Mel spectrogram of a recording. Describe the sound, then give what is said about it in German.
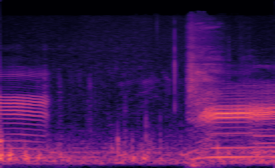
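Two sheep bleat in turn, a wavering harmonic call followed by a louder, longer bleat, heard clear over a faint outdoor background with no talking. “das hat immer ein Tier. Heute das Schaf.”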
